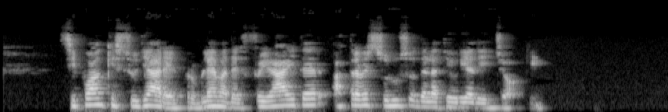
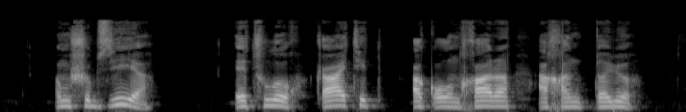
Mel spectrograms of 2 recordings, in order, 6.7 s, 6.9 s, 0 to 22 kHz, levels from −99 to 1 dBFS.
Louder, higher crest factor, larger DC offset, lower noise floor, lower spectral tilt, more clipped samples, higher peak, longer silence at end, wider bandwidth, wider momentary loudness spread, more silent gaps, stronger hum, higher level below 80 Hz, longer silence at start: first, -22 LUFS vs -36 LUFS; about the same, 22 dB vs 20 dB; neither; second, -79 dBFS vs under -90 dBFS; about the same, -4.5 dB/octave vs -5 dB/octave; neither; first, -2 dBFS vs -18 dBFS; first, 1.25 s vs 0.5 s; second, 9 kHz vs 11.5 kHz; about the same, 13 LU vs 12 LU; neither; neither; first, -62 dBFS vs -74 dBFS; about the same, 0.65 s vs 0.55 s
